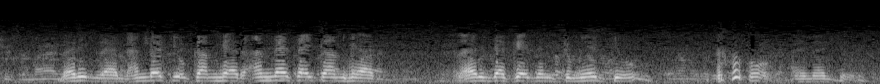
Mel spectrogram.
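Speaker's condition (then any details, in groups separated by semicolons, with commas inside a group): Deafness; cannot hear audience questions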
